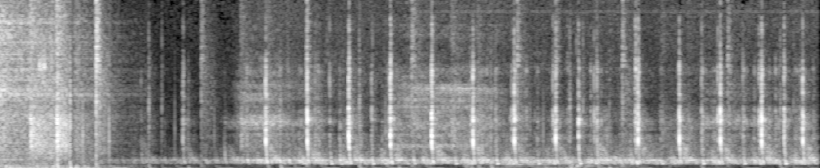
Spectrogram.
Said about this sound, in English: Do you know what that is? Sounds like a heartbeat. It is. It's my baby's heartbeat.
